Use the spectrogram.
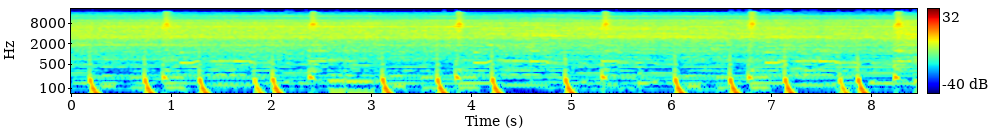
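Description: Steady rhythmic sawing into wooden floorboards indoors, about a dozen regular back-and-forth strokes, each with a sharp rasping scrape, close and loud with no talk.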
